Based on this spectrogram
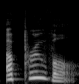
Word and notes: approval: əprúːvəl; アップルゥボゥ

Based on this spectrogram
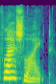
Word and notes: flashlight: flǽʃlàit; フラッシュライト

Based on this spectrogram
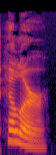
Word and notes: pillar: pílər; ピラァ

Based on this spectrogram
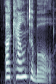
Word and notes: accountable: əkáuntəbl; アカァウンタボゥ

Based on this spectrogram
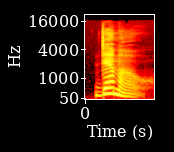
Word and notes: demo: démou; デモウ

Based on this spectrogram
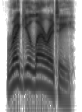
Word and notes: regularity: règjulǽrəti; レギュララティ

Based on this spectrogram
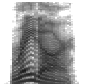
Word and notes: radar: réidɑː r; レイダー

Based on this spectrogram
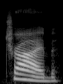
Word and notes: tribe: tráib; トゥライブ

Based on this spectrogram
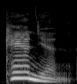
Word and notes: canyon: kǽnjən; キャニオン

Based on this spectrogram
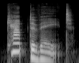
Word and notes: captivate: kǽptəvèit; キャプタベェイト

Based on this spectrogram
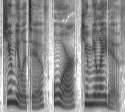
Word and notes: cumulative: kjúːmjulətiv; キューミュラティブ

